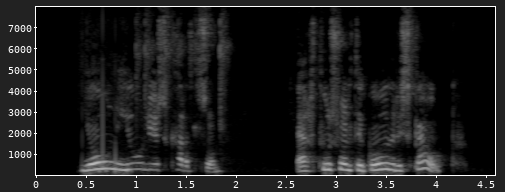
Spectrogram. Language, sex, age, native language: Icelandic, female, 20-29, Icelandic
